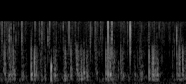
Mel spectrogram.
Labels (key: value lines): label: biophony, sea urchins (Echinidae)
recorder: SoundTrap 600 or HydroMoth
